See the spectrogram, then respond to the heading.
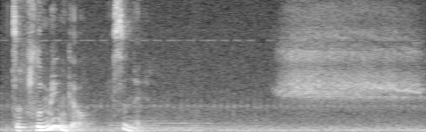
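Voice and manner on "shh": a long gentle shh; soft shushing. Acted. Librarian hushing the children, soft shush. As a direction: hush the room softly. Hushing kids for sleeping animals.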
